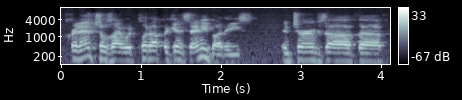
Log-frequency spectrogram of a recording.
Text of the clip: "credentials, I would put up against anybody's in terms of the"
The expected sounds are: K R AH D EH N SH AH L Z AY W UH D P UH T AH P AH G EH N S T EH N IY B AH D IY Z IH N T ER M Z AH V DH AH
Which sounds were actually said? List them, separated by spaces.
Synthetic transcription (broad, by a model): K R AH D EH N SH L Z AY W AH D P UH T AH P AH G EH N S T EH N IY B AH D IY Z IH N T ER M Z AH V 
